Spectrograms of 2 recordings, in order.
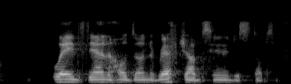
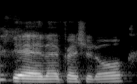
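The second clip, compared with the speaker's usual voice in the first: laughing; 3 semitones higher, 8 dB louder than usual. Real, not acted. Laughing at family pressure.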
